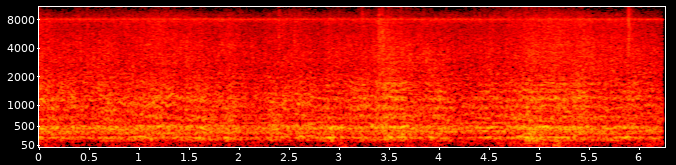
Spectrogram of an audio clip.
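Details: Extremely active honey bees at the third hive in a row, flying in and out; thick, steady humming drone with faint individual wingbeat passes rising above it.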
